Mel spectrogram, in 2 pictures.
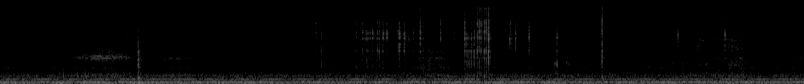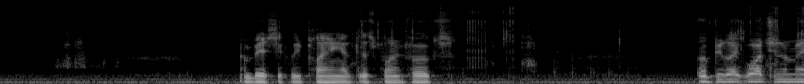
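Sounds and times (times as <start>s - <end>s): steady low hum: 0.0s - 16.0s
plastic parts clicking: 3.1s - 6.9s.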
